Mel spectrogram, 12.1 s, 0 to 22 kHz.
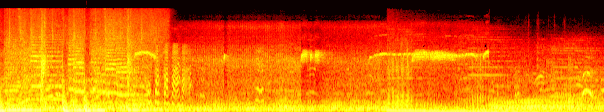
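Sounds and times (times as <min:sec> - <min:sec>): motorcycle engines rumbling: 0:00.0 - 0:12.0
high whistle-like tone: 0:07.4 - 0:10.3.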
